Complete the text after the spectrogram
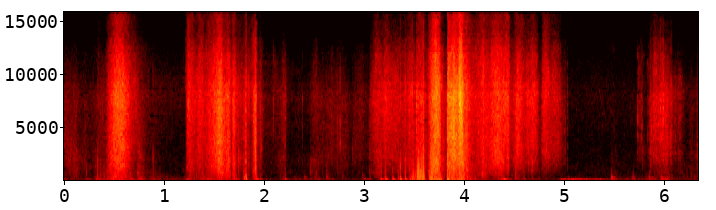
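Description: A phone rubs and rustles as it is handled close by.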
